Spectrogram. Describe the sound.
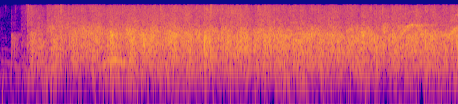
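Audience applause after a poetry reading: dense, steady clapping that starts abruptly after a short quiet moment and keeps an even, loud level for about six seconds without fading.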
